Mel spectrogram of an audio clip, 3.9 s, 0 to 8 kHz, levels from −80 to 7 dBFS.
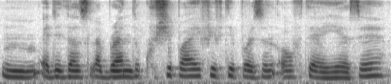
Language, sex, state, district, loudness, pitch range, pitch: Nagamese, female, Nagaland, Dimapur, -16 LUFS, 175-195 Hz, 180 Hz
